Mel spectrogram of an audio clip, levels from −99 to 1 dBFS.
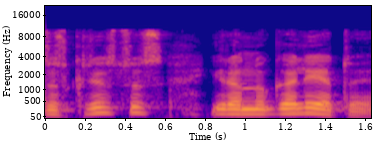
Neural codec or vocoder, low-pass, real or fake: none; 9.9 kHz; real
